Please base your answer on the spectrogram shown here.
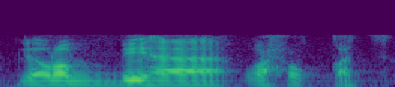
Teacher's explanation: الباء في لربها باء مشددة فيها الشدة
